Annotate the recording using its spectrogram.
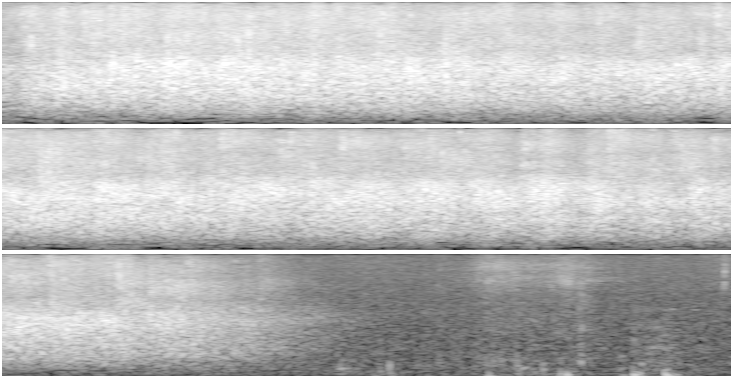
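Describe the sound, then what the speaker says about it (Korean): A church congregation at a Sunday service gives the pastor loud, sustained applause as he comes forward. The dense clapping fills the room for about eight seconds, then fades to scattered claps and shuffling. "나오실 때 큰 박수로 맞이해 주십시오"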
